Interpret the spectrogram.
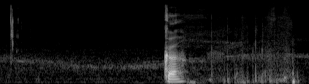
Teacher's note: It is pronounced by lifting the back of the tongue to make contact with the soft palate, that is the velum, completely obstructing airflow to build pressure and then releasing it in a voice burst of air while the vocal cords vibrate.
